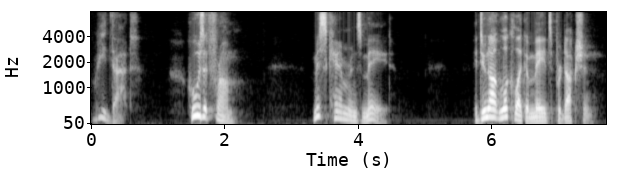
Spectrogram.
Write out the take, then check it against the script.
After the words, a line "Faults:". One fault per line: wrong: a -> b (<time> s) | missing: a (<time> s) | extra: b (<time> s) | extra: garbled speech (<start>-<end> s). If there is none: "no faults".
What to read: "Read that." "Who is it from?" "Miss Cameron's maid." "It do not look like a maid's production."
"Read that." "Who is it from?" "Miss Cameron's maid." "It do not look like a maid's production."
Faults:
no faults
